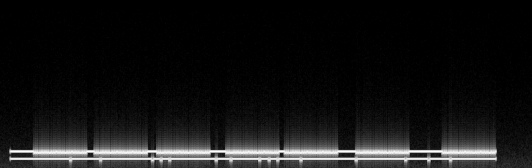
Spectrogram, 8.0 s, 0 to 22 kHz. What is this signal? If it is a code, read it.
300-baud modem data (Bell 103 tones), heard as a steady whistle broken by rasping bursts, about 300 baud, 200 Hz shift.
